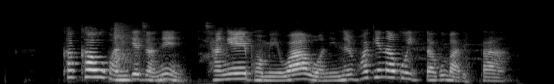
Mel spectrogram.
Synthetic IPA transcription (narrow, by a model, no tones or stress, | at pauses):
kʰakʰaoɡwanɡe̞d͡ʑanɯnt͡ɕaŋeːpʌmiwawʌɲinɯɭɸwaɡinɦaɡoit̚t͈aɡomaɾɦe̞t̚t͈a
